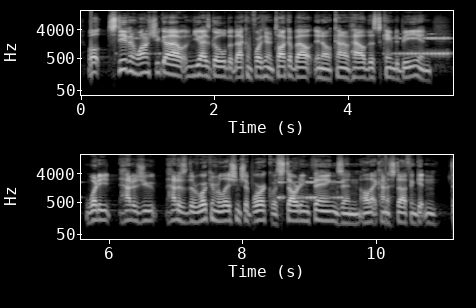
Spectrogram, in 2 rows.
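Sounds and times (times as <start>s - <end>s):
speech: 0.1s - 11.1s
office telephone ringing with a short electronic trill: 4.6s - 5.6s, 8.5s - 9.5s.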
